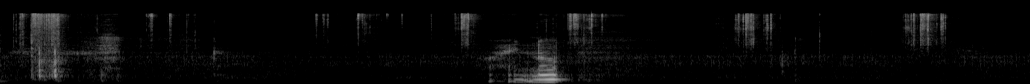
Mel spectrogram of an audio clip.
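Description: Metal coins clink together in a hand.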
